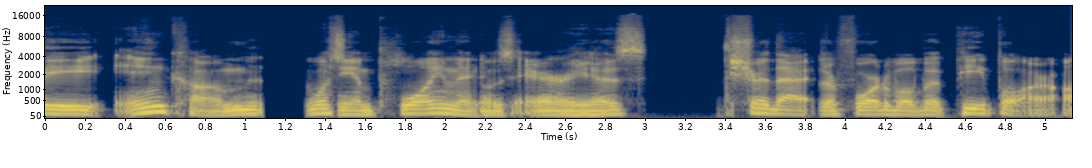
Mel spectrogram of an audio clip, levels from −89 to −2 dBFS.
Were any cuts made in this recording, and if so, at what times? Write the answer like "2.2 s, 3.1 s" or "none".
1.5 s, 2.2 s, 3.4 s, 3.9 s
